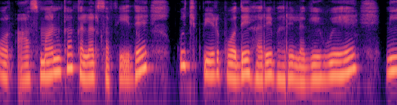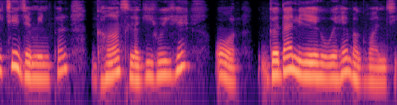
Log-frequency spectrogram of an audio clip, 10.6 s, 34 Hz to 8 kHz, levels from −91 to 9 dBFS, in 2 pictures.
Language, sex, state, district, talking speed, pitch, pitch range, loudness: Hindi, female, Jharkhand, Sahebganj, 145 wpm, 160 Hz, 140-190 Hz, -19 LUFS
